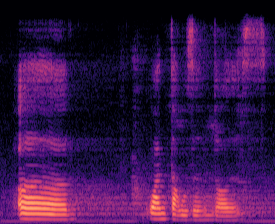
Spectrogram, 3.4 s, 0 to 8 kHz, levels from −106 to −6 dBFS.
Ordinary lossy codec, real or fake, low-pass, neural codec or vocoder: none; real; 7.2 kHz; none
